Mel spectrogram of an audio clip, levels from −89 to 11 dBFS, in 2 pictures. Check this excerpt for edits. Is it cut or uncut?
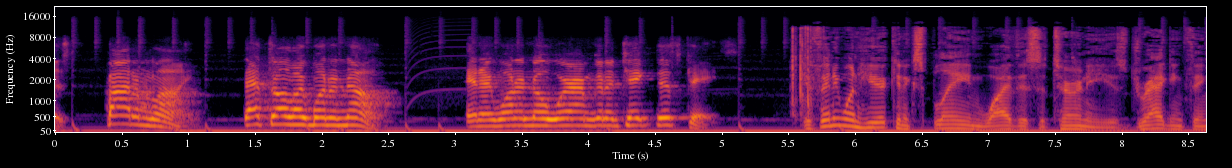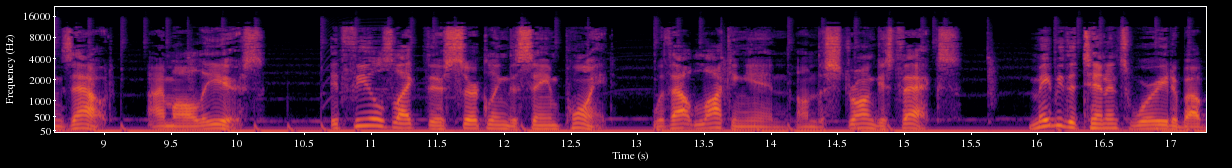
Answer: uncut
